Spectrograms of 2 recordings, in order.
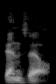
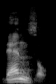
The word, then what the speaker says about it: Denzel: My name's not pronounced Denzel. My name's pronounced Denzel.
